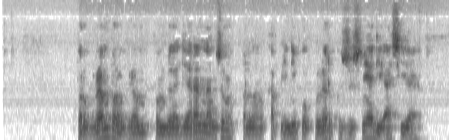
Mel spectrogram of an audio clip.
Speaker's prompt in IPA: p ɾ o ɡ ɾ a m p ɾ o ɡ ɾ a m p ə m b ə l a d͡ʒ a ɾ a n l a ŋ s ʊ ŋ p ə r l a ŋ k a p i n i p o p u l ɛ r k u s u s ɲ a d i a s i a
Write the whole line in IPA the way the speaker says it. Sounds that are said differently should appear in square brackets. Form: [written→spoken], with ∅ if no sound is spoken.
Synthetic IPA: p ɾ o ɡ ɾ a m p ɾ o ɡ ɾ a m p ə m b ə l a d͡ʒ a ɾ a n l a ŋ s ʊ ŋ p ə r l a ŋ k a p i n i p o p u l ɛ r k u s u s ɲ a d i a s i a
